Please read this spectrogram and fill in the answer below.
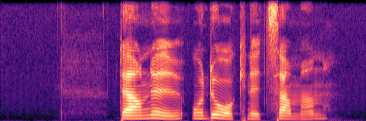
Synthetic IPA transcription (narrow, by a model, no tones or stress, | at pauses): d̪̥æːɾɳʉ̟ːɔd̪oːkʰnʉ̟ːt̪samːan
